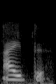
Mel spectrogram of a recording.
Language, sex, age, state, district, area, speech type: Kannada, female, 18-30, Karnataka, Bidar, urban, spontaneous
